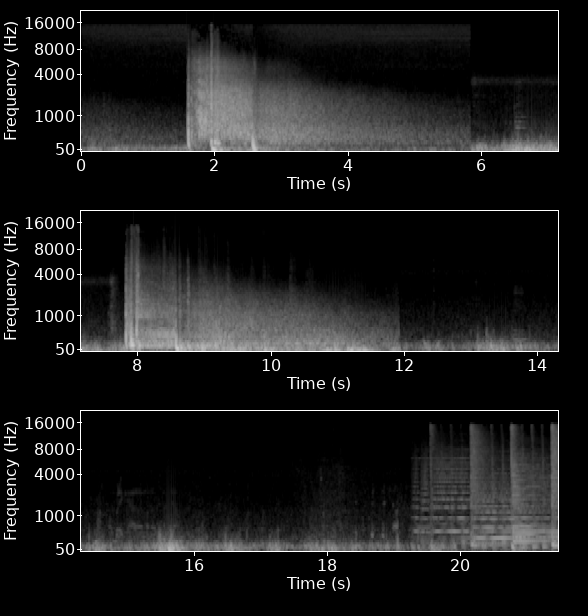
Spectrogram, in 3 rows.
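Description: Bofors 40mm 3P all-target rounds firing and bursting on impact, two loud booming blasts with long decaying rumble, followed by fainter scattered reports and a rapid clattering burst at the end.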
